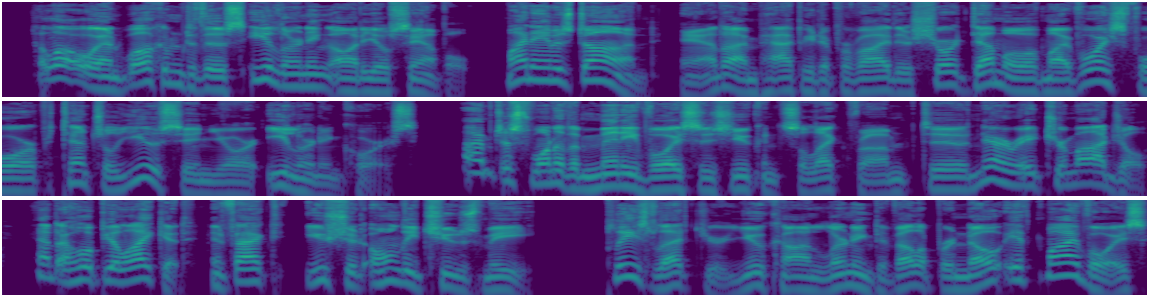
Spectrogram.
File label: Casual; voice talent; e-learn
